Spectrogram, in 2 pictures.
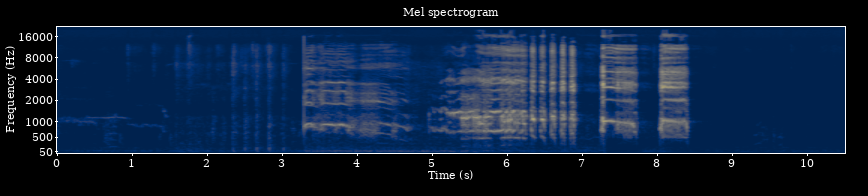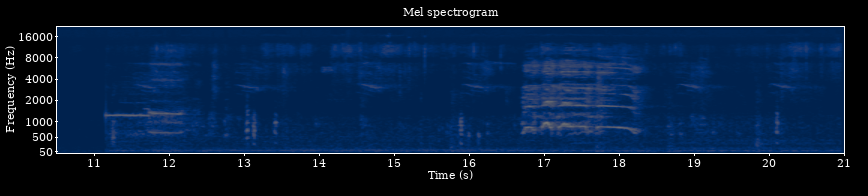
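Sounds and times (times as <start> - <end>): hen clucking and chirping: 0.0 - 3.0, 4.9 - 8.4, 11.2 - 21.0
hen crowing: 7.3 - 8.4.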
